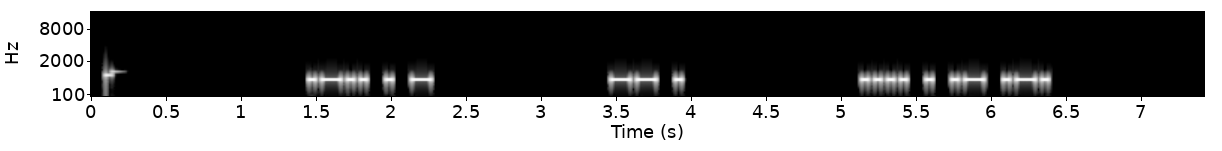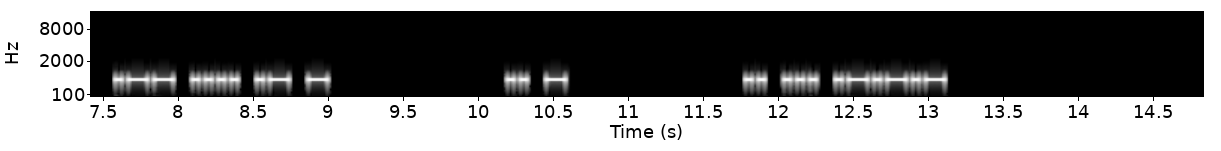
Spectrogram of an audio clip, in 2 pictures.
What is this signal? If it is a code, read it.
Morse code, heard as a keyed tone, about 28 wpm, 700 Hz. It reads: LET ME HEAR WHAT IT IS.
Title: 4x Word-Spacing - Sentences from Top 300 Words - 28wpm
